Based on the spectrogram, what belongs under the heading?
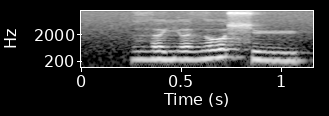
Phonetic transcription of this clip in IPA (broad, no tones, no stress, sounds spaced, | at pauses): ɦ ə j ə ð o s y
